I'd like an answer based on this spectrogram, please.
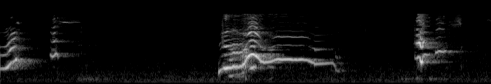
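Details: A Pomeranian gives two thin high yips, then a longer bending whine-like bark that sags and fades, and finally one short sharp yap.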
